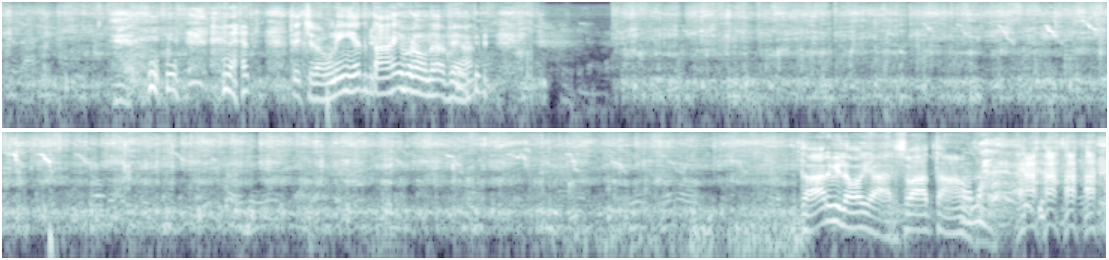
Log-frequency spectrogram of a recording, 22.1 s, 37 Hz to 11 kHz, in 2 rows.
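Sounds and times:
milk squirting into steel pail: 0.0 - 22.0.

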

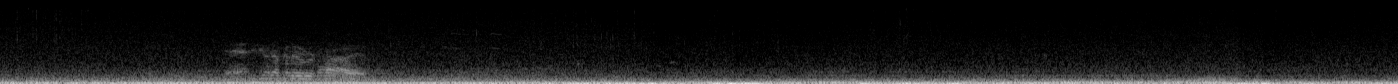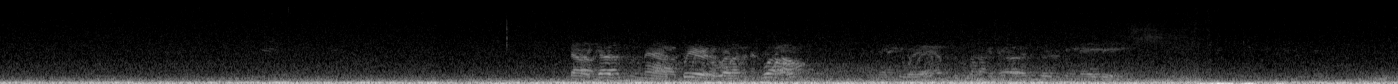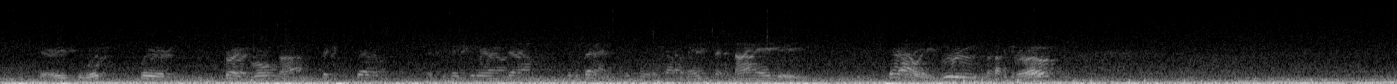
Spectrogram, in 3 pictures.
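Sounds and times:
steady low rumble: 0.0 - 41.9
indistinct voices talking: 2.2 - 3.8, 19.6 - 26.0, 26.9 - 38.7.

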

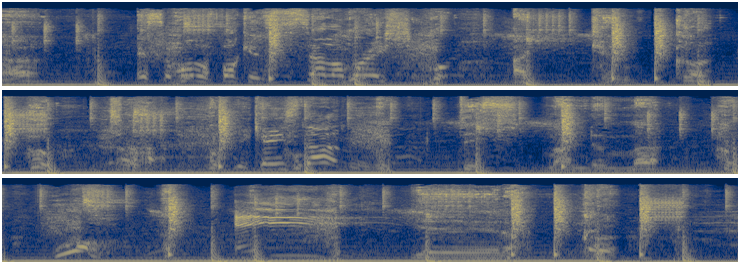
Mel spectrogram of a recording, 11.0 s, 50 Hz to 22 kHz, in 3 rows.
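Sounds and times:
deep bass notes: 0.0 - 11.0
hi-hat ticks: 0.0 - 11.0
rapped vocals: 0.0 - 11.0.

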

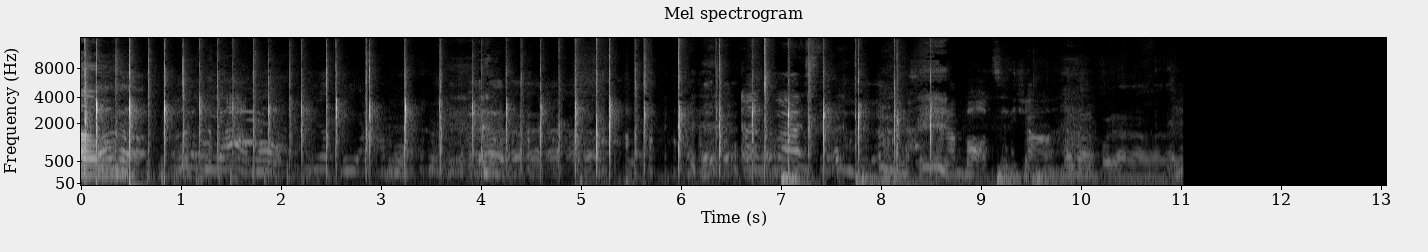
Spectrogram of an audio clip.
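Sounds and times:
scattered hand clapping: 0.0 - 10.0
voices: 0.0 - 11.0.

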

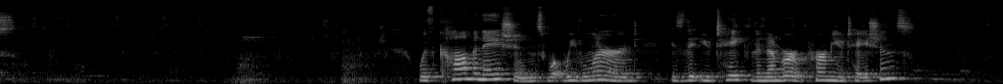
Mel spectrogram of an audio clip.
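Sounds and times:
pen writing on paper: 0.0 - 3.9, 9.1 - 10.0.

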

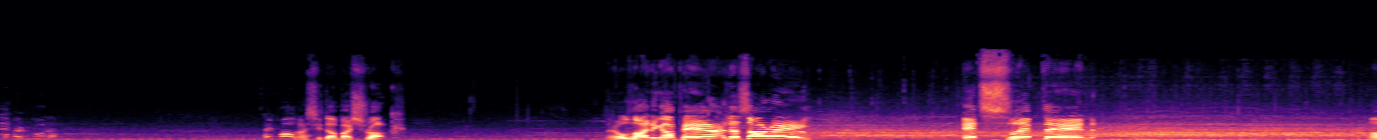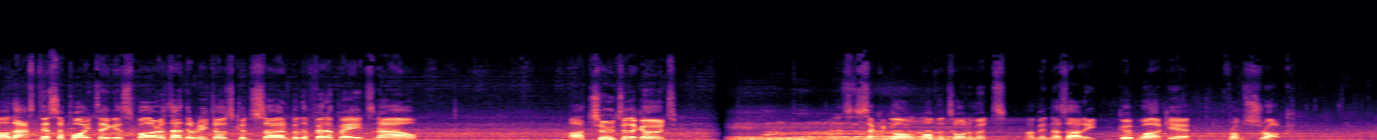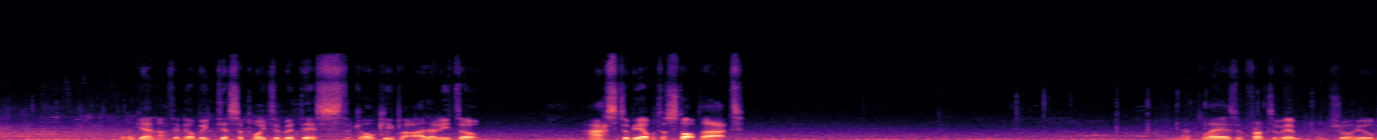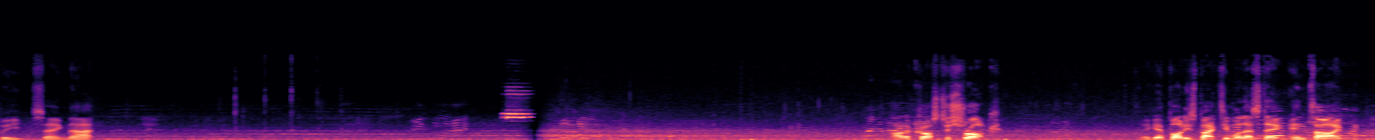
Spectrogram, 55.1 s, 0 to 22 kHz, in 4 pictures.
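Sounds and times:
stadium crowd noise: 0.0 - 55.0.

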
